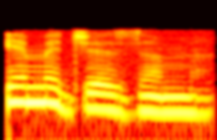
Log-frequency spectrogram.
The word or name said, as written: imagism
